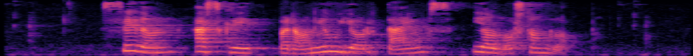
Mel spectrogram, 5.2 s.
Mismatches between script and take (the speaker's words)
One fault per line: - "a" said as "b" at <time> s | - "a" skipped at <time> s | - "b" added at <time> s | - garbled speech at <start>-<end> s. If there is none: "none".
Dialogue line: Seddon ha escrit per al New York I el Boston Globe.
- "Times" added at 3.0 s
